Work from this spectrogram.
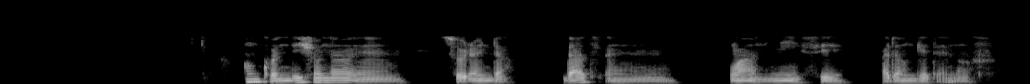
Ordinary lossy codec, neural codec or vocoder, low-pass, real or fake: none; none; 3.6 kHz; real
